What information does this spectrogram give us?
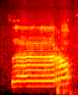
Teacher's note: Ba-nya panjang dua harokat, ada alifnya.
